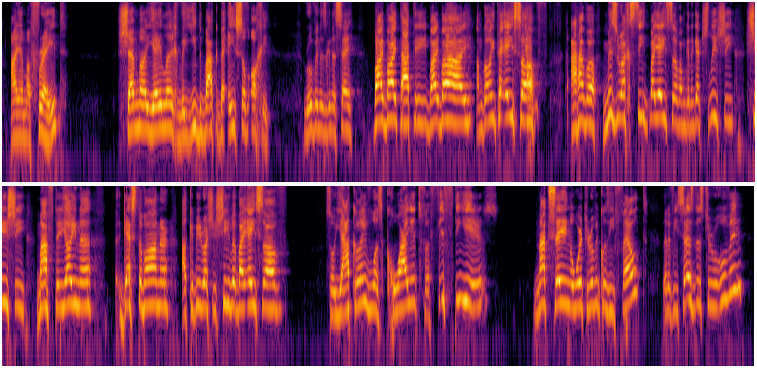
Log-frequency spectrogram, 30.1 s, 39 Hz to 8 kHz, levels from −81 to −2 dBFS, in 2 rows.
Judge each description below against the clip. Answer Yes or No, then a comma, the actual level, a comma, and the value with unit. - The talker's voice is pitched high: Yes, high, 225 Hz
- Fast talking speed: No, slow, 135 wpm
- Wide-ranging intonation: No, average, 3.7 semitones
